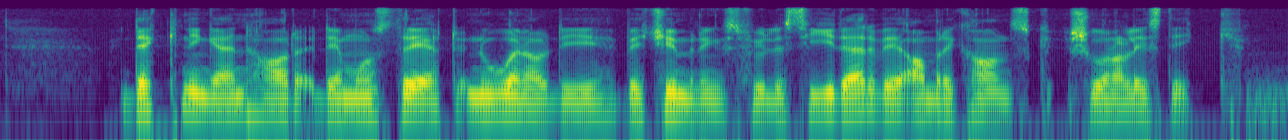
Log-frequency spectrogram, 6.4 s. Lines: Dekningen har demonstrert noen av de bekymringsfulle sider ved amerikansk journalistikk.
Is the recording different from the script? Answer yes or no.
no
